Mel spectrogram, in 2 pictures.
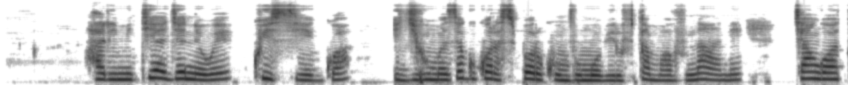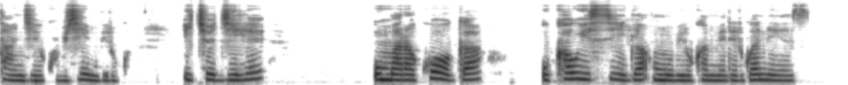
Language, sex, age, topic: Kinyarwanda, female, 18-24, health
